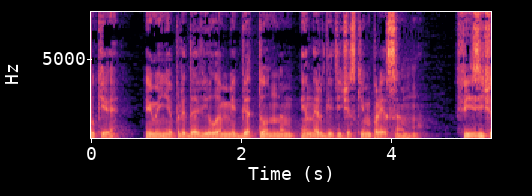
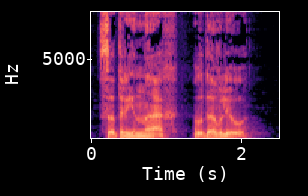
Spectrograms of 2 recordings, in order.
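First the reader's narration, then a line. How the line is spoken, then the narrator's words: Hissed. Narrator (Russian): Только и смог прошипеть я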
